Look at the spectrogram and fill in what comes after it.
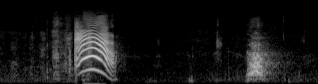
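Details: Shiva, a pet German Shepherd, playing outdoors near a birdbath on a hot day: one loud, harmonic bark arching up then down in pitch, followed about a second and a half later by a softer, rougher bark; quiet background.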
